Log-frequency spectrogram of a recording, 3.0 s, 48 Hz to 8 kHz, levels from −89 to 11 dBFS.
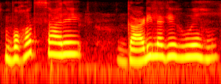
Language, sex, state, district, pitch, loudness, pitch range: Hindi, female, Bihar, West Champaran, 260 Hz, -13 LUFS, 230-290 Hz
